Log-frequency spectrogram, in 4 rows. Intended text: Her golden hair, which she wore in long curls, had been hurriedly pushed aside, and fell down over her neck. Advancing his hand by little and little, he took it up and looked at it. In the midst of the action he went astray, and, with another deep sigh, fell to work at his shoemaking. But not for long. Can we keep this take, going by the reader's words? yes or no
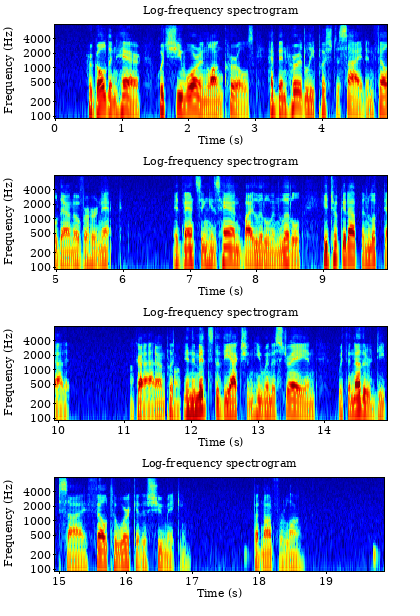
no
